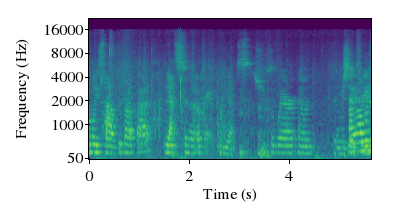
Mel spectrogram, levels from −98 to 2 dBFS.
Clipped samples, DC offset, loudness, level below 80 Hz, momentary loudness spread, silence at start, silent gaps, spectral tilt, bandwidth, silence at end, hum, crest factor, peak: under 0.1%; under 0.1%; -25 LUFS; -48 dBFS; 13 LU; 0 s; none; -4.5 dB/octave; 16 kHz; 0 s; none; 18 dB; -6 dBFS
